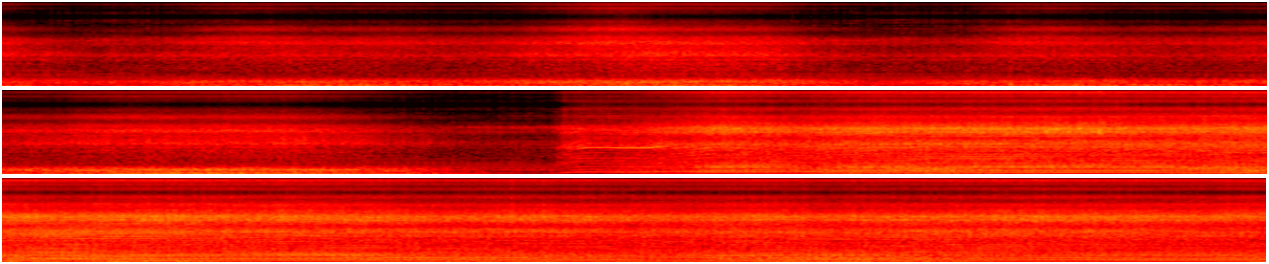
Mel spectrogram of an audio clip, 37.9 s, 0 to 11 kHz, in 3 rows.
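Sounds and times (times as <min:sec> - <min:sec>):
two-stroke engine revving: 0:00.0 - 0:37.9
wind rushing over microphone: 0:09.4 - 0:17.4, 0:19.6 - 0:37.9.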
